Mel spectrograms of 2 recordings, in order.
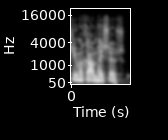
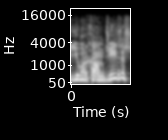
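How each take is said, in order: First: Jesus said as hay-SOOS; Jesus with a Spanish H sound; Spanish pronunciation. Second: Jesus said as JEE-zus; Jesus with an English J sound; English pronunciation. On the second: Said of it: "So you, you wanna". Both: Shown as a demonstration.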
